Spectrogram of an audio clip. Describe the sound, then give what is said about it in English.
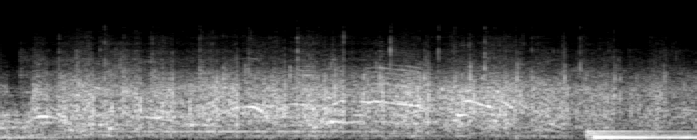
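A crowd of citizens applauds inside a courthouse, a dense, steady wash of clapping that stays loud for several seconds, with some murmuring voices and a low hum underneath. “A crowd of citizens were waiting inside the courthouse.”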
